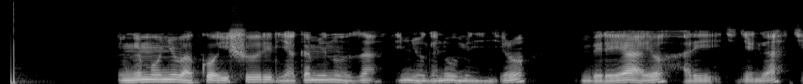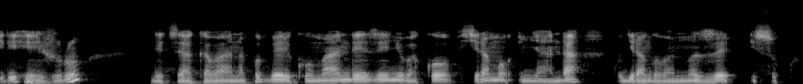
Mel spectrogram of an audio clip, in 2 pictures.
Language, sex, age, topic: Kinyarwanda, male, 25-35, education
